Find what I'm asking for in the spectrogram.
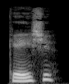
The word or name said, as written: gage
